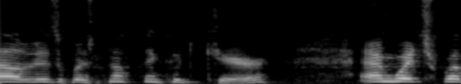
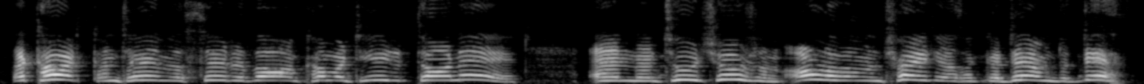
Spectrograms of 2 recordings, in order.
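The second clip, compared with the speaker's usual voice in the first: high, louder urgent announcement; frantic report; 7 semitones higher, 3 dB louder than usual. A narrator's reading. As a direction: blurt out the disaster.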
